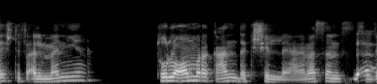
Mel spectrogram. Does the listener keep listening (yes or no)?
yes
